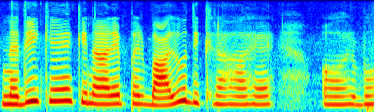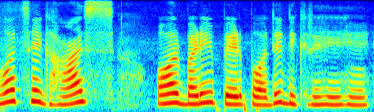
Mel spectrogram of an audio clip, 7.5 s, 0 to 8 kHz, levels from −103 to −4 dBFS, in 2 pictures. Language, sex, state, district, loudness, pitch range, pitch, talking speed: Hindi, female, Jharkhand, Ranchi, -16 LUFS, 215-270 Hz, 225 Hz, 150 wpm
